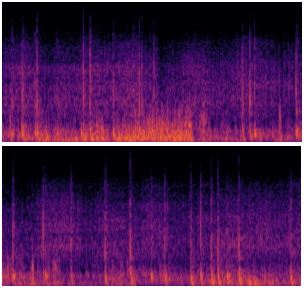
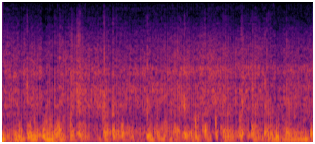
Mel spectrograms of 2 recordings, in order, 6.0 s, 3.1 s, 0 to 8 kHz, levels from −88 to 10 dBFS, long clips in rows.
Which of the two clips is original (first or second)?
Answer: first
